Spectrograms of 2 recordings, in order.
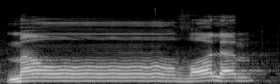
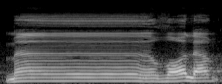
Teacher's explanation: ikhfa nun pada dha ini, dia bunyi dia ada tebal sedikit, bunyi tafkhim tebal pada gunnah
